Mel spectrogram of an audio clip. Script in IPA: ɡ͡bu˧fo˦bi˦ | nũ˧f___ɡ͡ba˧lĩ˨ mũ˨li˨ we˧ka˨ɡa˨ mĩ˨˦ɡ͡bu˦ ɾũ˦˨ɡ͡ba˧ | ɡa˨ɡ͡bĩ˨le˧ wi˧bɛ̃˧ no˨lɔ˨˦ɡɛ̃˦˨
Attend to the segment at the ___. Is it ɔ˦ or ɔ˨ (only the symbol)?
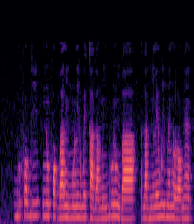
ɔ˨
